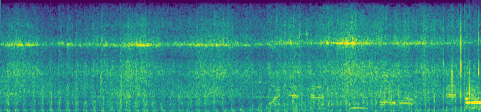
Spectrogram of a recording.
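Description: A Chinook helicopter landing at the Waddington airshow, its heavy rhythmic rotor thump steady and loud throughout, with a voice talking over it and the noise swelling near the end.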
